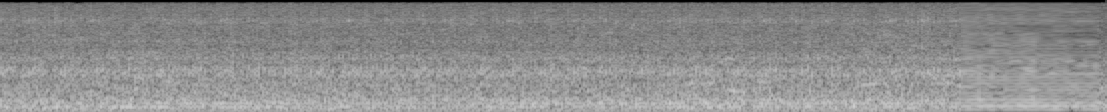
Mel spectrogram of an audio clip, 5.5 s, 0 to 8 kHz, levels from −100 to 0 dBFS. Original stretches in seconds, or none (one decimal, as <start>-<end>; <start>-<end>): 0.0-4.8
